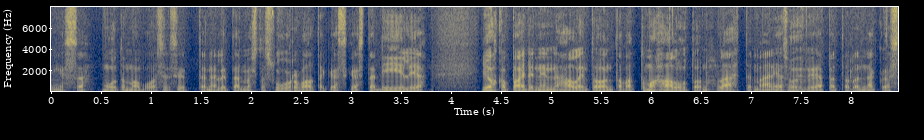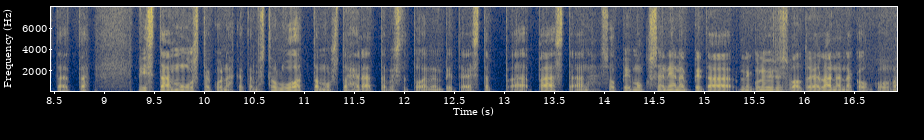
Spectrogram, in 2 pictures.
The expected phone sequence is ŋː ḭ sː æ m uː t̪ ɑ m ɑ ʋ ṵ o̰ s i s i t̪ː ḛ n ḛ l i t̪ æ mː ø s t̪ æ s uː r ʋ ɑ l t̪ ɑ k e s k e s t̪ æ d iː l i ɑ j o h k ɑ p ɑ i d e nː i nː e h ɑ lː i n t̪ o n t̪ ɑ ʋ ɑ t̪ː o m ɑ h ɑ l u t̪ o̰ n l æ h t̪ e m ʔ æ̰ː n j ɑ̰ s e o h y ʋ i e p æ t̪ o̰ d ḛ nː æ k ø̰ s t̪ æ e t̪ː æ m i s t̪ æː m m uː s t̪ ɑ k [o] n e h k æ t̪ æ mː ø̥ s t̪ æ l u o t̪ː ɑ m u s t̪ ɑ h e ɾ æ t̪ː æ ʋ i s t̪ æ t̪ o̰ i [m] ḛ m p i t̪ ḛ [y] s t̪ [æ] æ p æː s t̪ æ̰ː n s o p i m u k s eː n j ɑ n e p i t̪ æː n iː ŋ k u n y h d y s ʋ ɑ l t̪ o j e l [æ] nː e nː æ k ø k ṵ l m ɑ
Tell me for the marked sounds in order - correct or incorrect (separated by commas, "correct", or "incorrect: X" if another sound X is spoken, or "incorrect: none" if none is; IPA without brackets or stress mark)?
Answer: incorrect: u, correct, incorrect: i, correct, correct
